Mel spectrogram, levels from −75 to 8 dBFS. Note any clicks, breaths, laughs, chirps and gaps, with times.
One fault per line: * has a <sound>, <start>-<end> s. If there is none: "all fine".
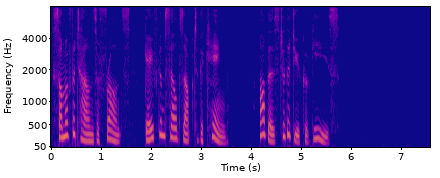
all fine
